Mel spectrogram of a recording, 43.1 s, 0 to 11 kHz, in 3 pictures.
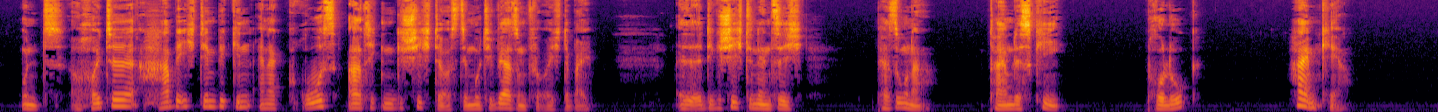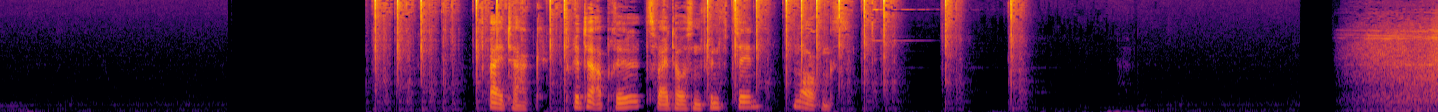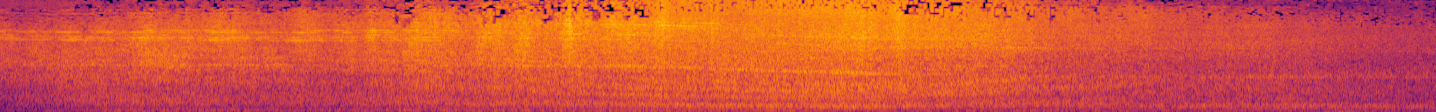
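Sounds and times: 
speech: 0.2s - 6.0s, 6.8s - 8.2s, 8.8s - 10.7s, 11.5s - 12.0s, 12.9s - 13.5s, 19.3s - 22.9s
sharp clicks: 18.1s - 20.2s, 21.4s - 24.7s
airplane engine roar during landing: 27.8s - 43.1s.

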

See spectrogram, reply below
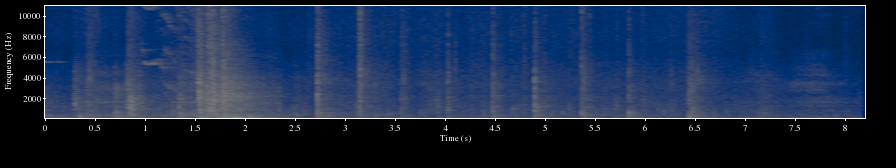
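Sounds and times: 
door opening with a broad rushing clatter: 0.0s - 2.4s
footstep-like clacks: 0.0s - 7.4s.

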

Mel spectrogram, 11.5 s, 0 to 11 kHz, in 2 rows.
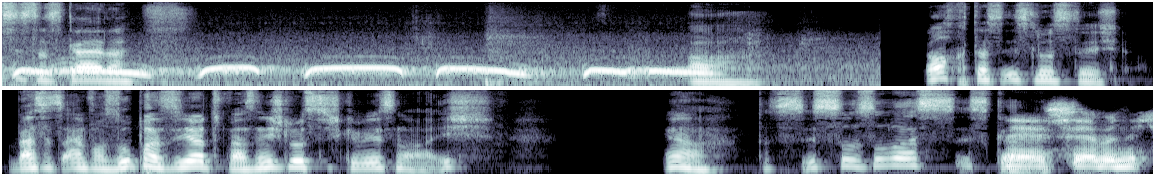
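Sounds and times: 
speech: 0.0s - 1.1s, 4.6s - 8.4s, 9.0s - 11.5s
pigeon cooing: 0.0s - 3.9s.

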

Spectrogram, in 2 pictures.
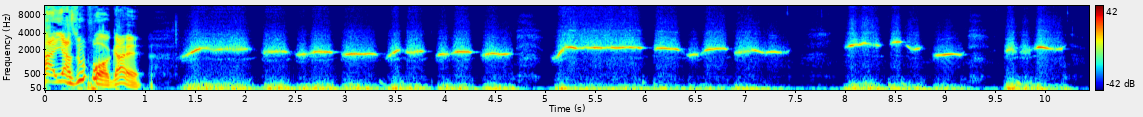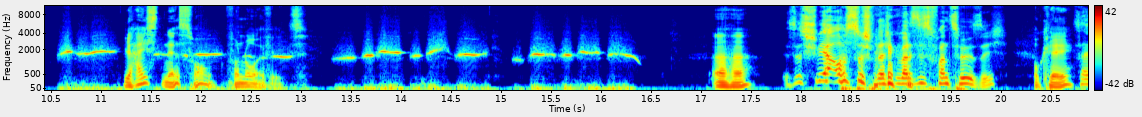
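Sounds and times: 
speech: 0.1s - 1.1s, 11.2s - 13.1s, 17.1s - 20.8s
person whistling a melody: 1.4s - 16.4s
laughter: 18.4s - 19.5s.

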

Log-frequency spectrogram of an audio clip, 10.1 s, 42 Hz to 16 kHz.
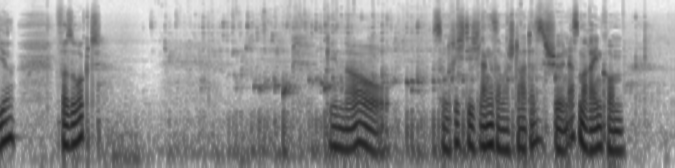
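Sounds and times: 
speech: 0.0s - 1.7s, 5.0s - 6.0s, 6.6s - 9.5s
water pouring into a glass: 2.2s - 8.9s.

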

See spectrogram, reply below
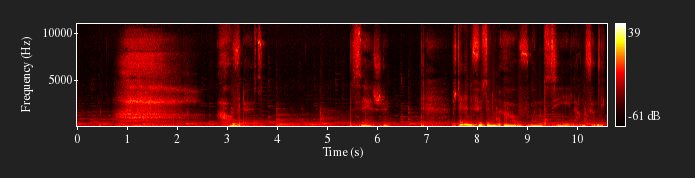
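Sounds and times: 
long deep in-breath during a relaxation exercise: 0.7s - 2.6s, 6.9s - 7.5s
speech: 5.7s - 6.4s, 7.6s - 10.6s.

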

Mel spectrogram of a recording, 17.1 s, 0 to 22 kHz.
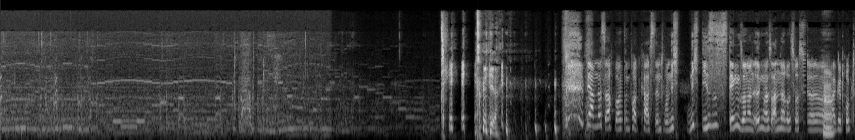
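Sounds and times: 
3D printer stepper motors beeping and whistling in musical tones: 0.0s - 8.7s
laughter: 8.9s - 11.5s
speech: 9.8s - 10.2s, 11.8s - 17.1s.

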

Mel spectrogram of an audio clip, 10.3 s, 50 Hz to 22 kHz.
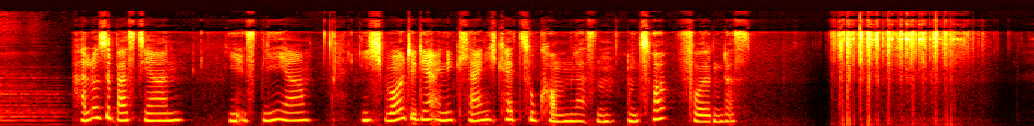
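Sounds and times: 
speech: 0.8s - 7.6s
key rattling on a chain worn around the neck: 8.3s - 10.0s.

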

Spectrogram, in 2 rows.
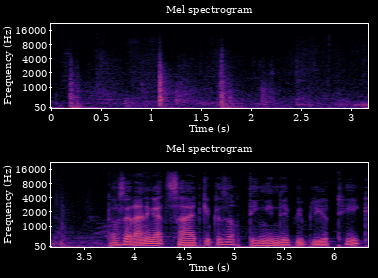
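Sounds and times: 
books being set onto a wooden library shelf: 0.0s - 2.6s
speech: 3.8s - 6.3s.

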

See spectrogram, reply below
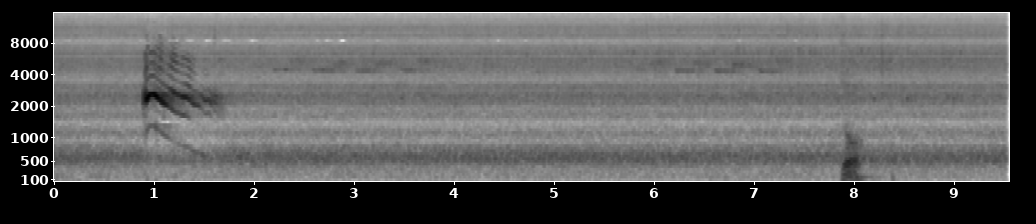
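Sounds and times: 
faint hiss: 0.0s - 9.5s
high whistling screech bird call from a playback recording: 0.9s - 1.8s
speech: 7.9s - 8.3s.

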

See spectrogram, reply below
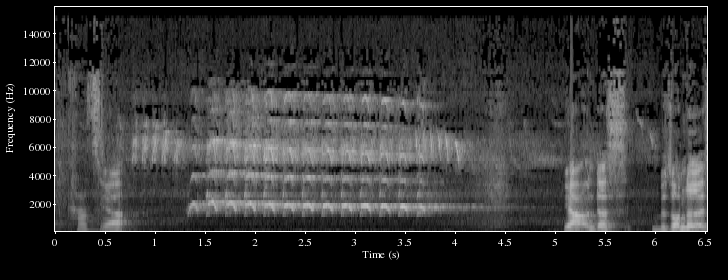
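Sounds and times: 
speech: 0.2s - 1.0s, 5.1s - 6.5s
green woodpecker laughing call: 0.8s - 5.4s.

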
